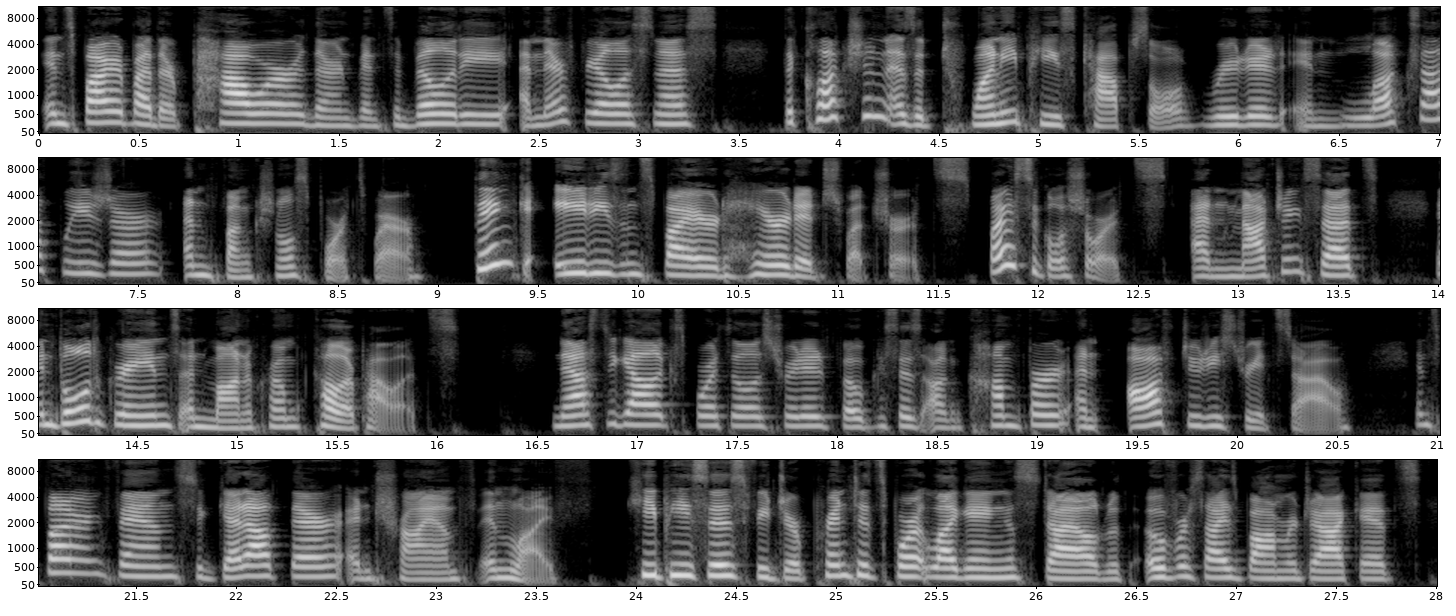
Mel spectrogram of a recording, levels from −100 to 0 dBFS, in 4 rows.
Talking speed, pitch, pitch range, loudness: 155 wpm, 245 Hz, 220-270 Hz, -25 LUFS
